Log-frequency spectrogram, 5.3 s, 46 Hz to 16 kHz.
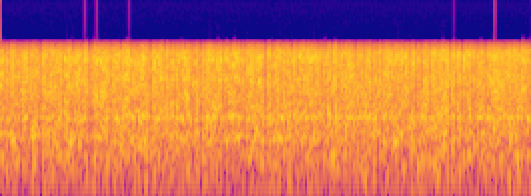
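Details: John Deere 7220 tractor, 6.8L PowerTech diesel on ULSD, PowerQuad transmission, about 2400 hours: heavy diesel running rough with a stumbling, uneven beat. Misfire; injectors and compression checked OK, injection pump found faulty and replaced under warranty.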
